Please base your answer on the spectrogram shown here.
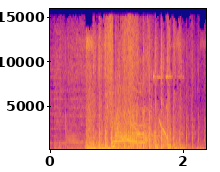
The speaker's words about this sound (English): From the far side of the river, someone takes aim at Ko.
